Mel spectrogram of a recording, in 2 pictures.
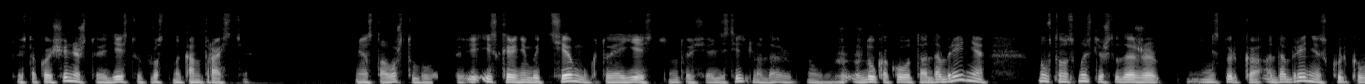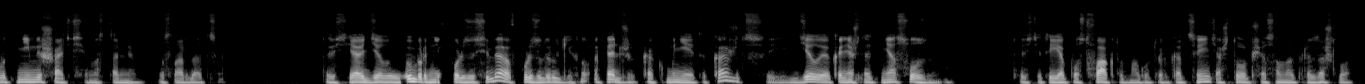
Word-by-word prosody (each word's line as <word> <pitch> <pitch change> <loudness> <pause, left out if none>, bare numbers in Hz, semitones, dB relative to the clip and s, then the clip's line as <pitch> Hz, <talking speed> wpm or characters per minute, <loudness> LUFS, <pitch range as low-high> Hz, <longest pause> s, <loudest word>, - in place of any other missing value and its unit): То - - -6
есть 90 - -5
такое 105 +2 +2
ощущение, 155 - +3
что 95 -2 -8
я 95 - 0
действую 95 -3 +2
просто 95 -2 -4
на 95 - -1
контрасте. 95 -3 -2 1.0
Вместо 95 -2 -3
того, 95 +6 +2
чтобы 90 -7 -5
вот 85 0 -6 0.3
и 115 - +2
искренне 115 -5 +4
быть 100 -3 +2
тем, 140 -8 +6
кто 90 +2 -4
я 100 0 +2
есть. 100 -5 +2
Ну, 100 0 -4
то 90 - -6
есть 85 - -7
я 95 0 -4
действительно, 100 +3 -2
да, 100 +5 -4
ж 95 - -5 0.2
ну, 95 -3 -6
ж 105 +1 -3
жду 115 +3 +6
какого-то 110 0 +1
одобрения. 130 - +2 0.5
Ну, 150 - +2
в 135 - -2
том 130 -2 +1
смысле, 130 0 0
что 115 - -5
даже 105 -2 +5 0.3
не 110 -2 -6
столько 100 +1 -1
одобрения, 120 - +1
сколько 105 +3 -2
вот 100 -2 0
не 110 0 +1
мешать 100 -6 0
всем 90 -1 -9
остальным 85 0 -6 0.2
наслаждаться. 90 0 -7 1.0
То 90 - -5
есть 85 0 -6
я 105 -1 +6
делаю 100 0 +3
выбор 125 -4 +7
не 100 0 +1
в - - -56
пользу 95 -3 +3
себя, 130 - +2
а 115 - +3
в 85 - -12
пользу 100 -1 +2
других. 90 -5 -2
Ну, - - -6
опять 110 0 +2
же, 90 0 -7
как 90 -2 -5
мне 100 -2 +1
это 85 0 -7
кажется, 150 - -4
и 90 0 -9
делаю 105 +4 +3
я, 100 - +1
конечно, 100 0 0
это 90 -3 -3
неосознанно. 95 -4 -1 0.6
То - - -9
есть 90 0 -8
это 90 0 -3
я 95 0 +3
постфактум 95 -1 0
могу 85 -1 -7
только 85 +1 -7
оценить, 110 +9 -3
а 90 - -2
что 90 +5 -4
вообще 95 -1 -4
со 85 +2 -8
мной 95 -1 -2
произошло. 90 0 -6
100 Hz, 195 wpm, -24 LUFS, 90-110 Hz, 1.0 s, выбор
